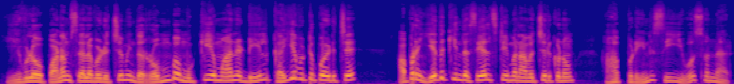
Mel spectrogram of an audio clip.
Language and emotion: Tamil, angry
